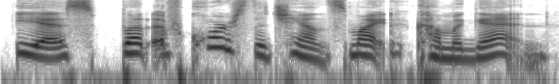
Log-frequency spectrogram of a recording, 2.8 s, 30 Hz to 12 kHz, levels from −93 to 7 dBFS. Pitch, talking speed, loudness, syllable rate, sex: 235 Hz, 195 wpm, -19 LUFS, 4.9 syllables/s, female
